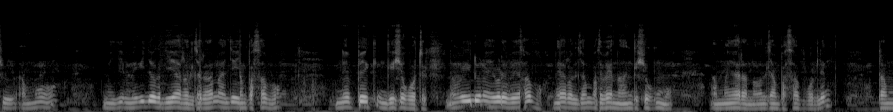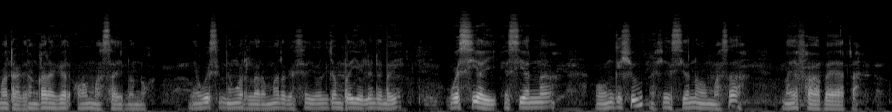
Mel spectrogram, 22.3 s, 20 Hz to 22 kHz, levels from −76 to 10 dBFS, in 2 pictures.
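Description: Chunks out of order at 2.0–3.0, 6.5–7.5 and 11.0–12.0 s: half-second pieces swap places. At 14.0–16.0 s one chunk lands three late. Each sounds jumbled.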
